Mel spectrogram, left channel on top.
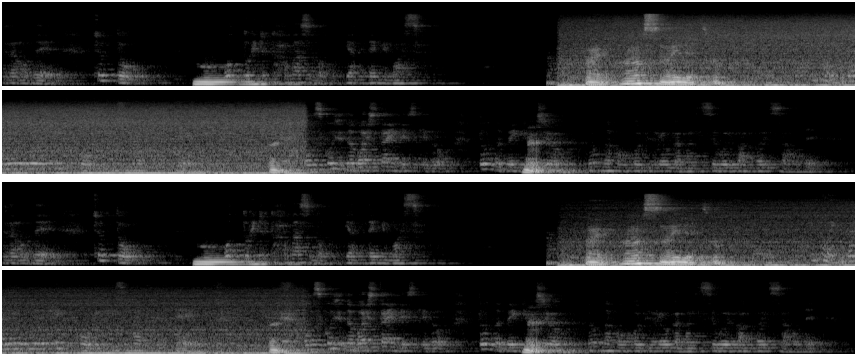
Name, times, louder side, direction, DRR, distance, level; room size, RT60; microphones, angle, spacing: voice 1, 0.0-1.4 2.2-4.2 6.4-6.6 7.5-7.8 8.1-11.0 11.2-16.7, equal, 40° right, -3 dB, 4.4 m, -39 dB
voice 2, 1.9-2.4 5.8-7.3 11.2-11.4 13.7-13.9, equal, 20° left, 3 dB, 0.8 m, -20 dB
sound 1, 5.5-11.6, left 2 dB, 90° left, 0.8 m, -31 dB
sound 2, 10.3-13.3, left 1 dB, 75° right, 4.9 m, -49 dB
23.0 x 11.0 x 4.1 m, 1.1 s
head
